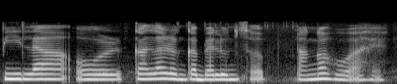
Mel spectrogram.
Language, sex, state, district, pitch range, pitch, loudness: Hindi, female, West Bengal, Alipurduar, 225-245 Hz, 230 Hz, -12 LUFS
